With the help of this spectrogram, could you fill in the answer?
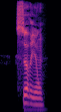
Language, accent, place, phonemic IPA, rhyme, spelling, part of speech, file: French, France, Lyon, /sə.ʁjɔ̃/, -ɔ̃, serions, verb, LL-Q150 (fra)-serions.wav
- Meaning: first-person plural conditional of être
